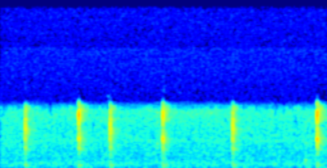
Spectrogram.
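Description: Near silence broken by about six faint, irregularly spaced clicks from a computer input device while a letter is hand-drawn on screen.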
